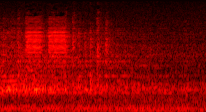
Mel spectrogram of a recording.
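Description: Anime episode soundtrack: a steady electronic music and sound-effect bed with two short, high electronic blips near the start, fading down.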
